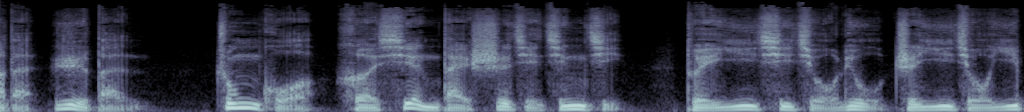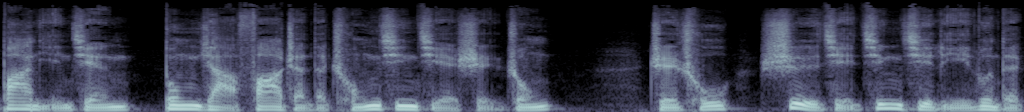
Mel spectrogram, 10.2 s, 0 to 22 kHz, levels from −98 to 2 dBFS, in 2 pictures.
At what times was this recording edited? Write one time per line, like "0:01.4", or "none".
none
